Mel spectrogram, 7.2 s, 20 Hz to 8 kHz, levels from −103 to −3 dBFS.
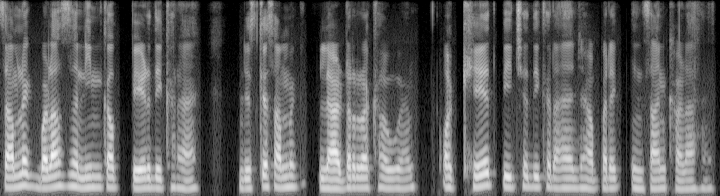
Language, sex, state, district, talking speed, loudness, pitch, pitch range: Hindi, male, Jharkhand, Palamu, 235 wpm, -20 LUFS, 150 Hz, 145-160 Hz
